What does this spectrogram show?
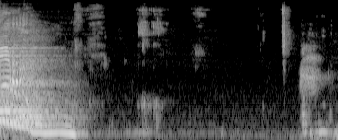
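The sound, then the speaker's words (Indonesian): Coffee is slurped from cups: a loud, drawn-out falling vocal sigh opens, then quieter intermittent sipping and mouth noises with brief murmurs. “Ayo diangkat kopirinya. Diangkat dulu. Wah, ini enak banget loh nih.”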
